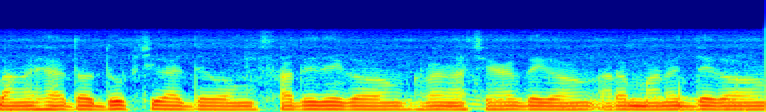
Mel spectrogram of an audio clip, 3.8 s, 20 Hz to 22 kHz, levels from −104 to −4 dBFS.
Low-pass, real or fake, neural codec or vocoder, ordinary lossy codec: none; real; none; none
